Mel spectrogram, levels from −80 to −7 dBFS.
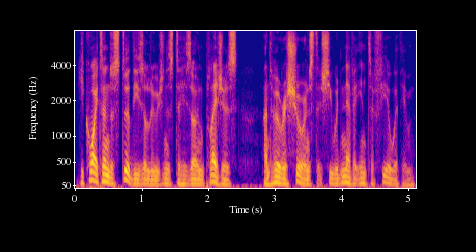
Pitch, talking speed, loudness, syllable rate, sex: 95 Hz, 225 wpm, -19 LUFS, 7.3 syllables/s, male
